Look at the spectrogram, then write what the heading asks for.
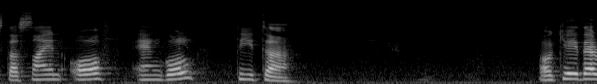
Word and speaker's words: sine: over the hypotenuse okay so sign not seen some people pronounce it as sin it's not seen it's sign it's just denoted with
